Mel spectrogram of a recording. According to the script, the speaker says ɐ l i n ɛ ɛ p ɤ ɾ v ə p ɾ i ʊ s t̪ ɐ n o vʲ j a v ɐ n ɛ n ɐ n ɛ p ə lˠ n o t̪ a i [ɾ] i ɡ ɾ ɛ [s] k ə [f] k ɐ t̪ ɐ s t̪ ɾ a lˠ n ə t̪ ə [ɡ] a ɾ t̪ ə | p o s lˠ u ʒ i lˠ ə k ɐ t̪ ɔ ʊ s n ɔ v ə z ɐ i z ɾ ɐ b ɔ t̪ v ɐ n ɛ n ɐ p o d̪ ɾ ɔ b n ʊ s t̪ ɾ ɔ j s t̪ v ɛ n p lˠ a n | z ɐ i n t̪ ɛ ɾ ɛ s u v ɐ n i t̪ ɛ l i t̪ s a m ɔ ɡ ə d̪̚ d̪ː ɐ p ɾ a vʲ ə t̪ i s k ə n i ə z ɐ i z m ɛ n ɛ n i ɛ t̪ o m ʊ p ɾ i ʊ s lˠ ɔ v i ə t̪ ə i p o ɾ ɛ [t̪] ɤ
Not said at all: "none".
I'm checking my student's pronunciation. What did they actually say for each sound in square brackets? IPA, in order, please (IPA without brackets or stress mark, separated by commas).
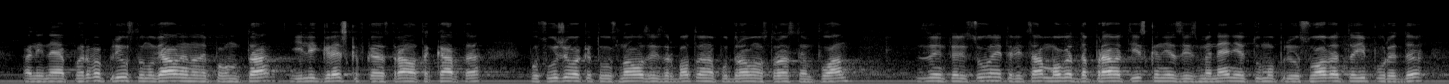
l, ʃ, f, k, d̪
